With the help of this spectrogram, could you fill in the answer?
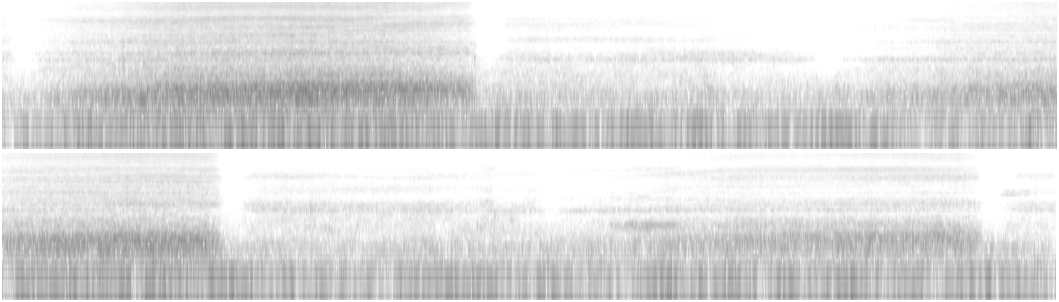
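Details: Spectacled cobra producing three drawn-out, airy hisses, each lasting about two to three seconds and separated by short pauses, against a low steady hum.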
